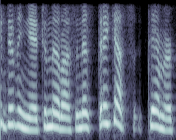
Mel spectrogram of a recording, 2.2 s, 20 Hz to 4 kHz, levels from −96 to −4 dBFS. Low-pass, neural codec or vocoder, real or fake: 3.6 kHz; codec, 16 kHz, 0.5 kbps, FunCodec, trained on Chinese and English, 25 frames a second; fake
